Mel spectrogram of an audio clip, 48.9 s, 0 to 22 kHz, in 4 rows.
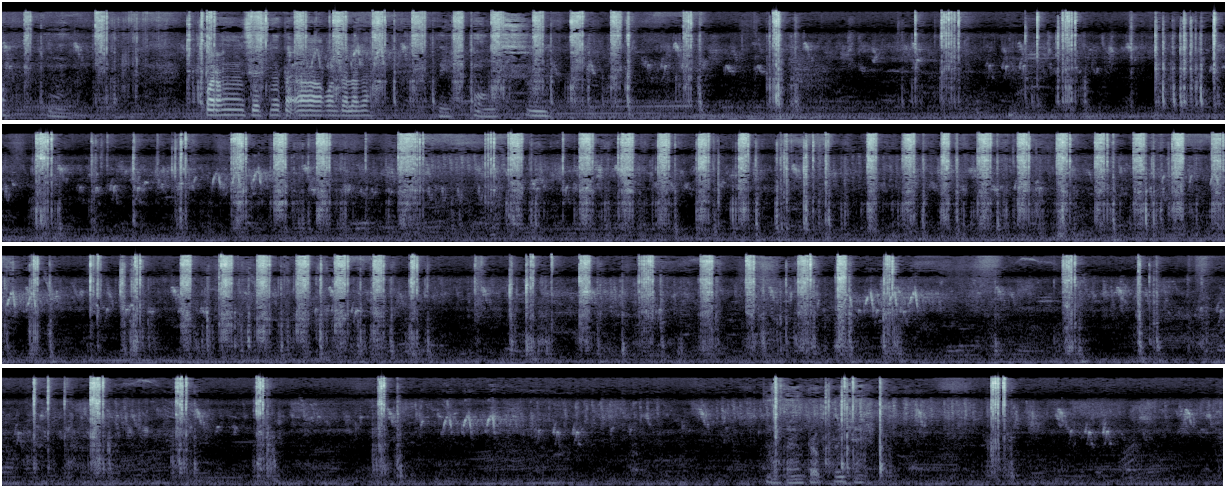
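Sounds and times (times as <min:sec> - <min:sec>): ratchet wrench clicking: 0:00.0 - 0:08.1, 0:09.0 - 0:33.6, 0:35.0 - 0:36.0, 0:37.0 - 0:39.6, 0:40.4 - 0:40.8, 0:46.5 - 0:46.8.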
